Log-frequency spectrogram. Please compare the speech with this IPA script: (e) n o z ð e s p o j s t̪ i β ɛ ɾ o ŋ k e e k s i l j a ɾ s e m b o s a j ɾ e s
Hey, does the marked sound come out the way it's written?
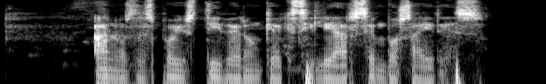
no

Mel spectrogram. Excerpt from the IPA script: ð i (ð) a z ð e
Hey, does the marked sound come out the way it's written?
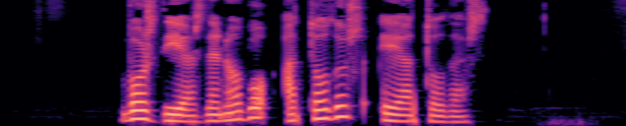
no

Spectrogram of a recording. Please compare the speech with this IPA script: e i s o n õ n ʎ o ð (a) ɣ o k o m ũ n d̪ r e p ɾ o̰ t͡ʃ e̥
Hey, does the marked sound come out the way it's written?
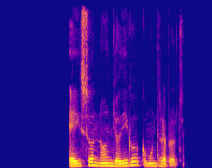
no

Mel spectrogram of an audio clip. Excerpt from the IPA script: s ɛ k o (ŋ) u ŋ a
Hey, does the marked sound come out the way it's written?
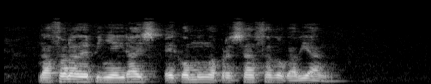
no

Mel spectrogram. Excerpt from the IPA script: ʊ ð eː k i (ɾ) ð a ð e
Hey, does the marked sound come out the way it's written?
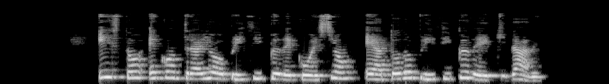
no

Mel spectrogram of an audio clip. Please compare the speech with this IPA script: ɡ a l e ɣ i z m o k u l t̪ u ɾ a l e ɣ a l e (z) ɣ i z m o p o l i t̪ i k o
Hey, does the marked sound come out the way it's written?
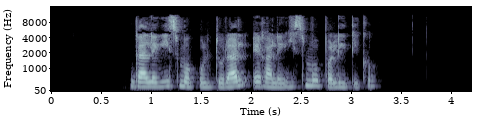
no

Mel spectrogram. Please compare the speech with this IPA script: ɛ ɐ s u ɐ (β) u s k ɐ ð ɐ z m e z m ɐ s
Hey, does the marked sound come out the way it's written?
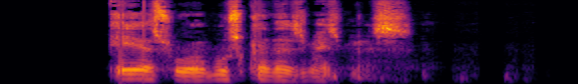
yes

